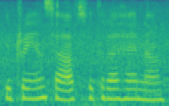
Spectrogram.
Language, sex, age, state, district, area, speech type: Urdu, female, 30-45, Bihar, Gaya, urban, spontaneous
